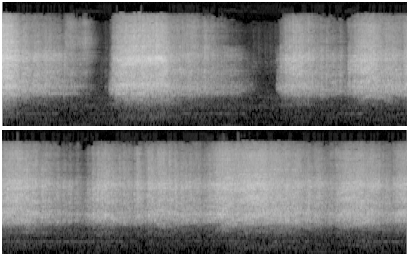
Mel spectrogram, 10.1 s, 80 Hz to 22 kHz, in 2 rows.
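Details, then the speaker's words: Small toy car running on the floor, noisiest in reverse, with a 3D-printed replacement gear that wobbles, before proper gears were fitted. A fast, rough, raspy gear rattle mixed with wheel scrub; noisy, poorly meshing printed gear. "I think it's in Reverse its noisiest some of the noise you can hear is the wheels spinning as well so it's not entirely obvious what I'm complaining about"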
